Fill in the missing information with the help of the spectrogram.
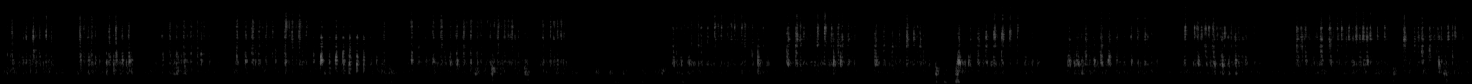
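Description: A wooden stylus scratches a flat sheet of black wax-coated scratch art paper, etching a candy cane and gingerbread man in a filled Christmas stocking. Quiet, dry, bright scraping comes in rapid bursts of short strokes, separated by brief pauses, with no low-end weight.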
